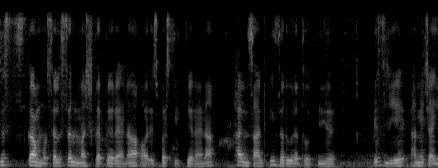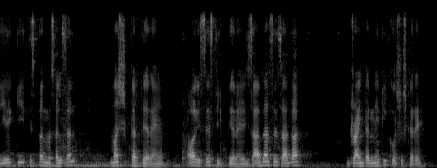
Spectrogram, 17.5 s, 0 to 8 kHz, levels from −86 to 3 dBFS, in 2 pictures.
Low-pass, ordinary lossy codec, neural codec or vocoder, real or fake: 7.2 kHz; none; codec, 44.1 kHz, 3.4 kbps, Pupu-Codec; fake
